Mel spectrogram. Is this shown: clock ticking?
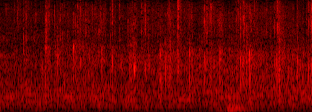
no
